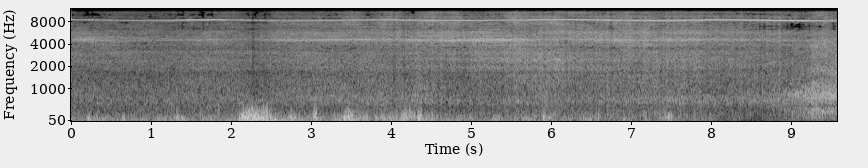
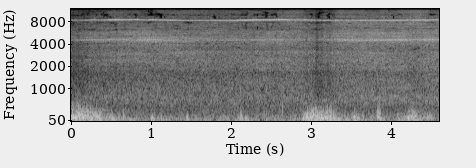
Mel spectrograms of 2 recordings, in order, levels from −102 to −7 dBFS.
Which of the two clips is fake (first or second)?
second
